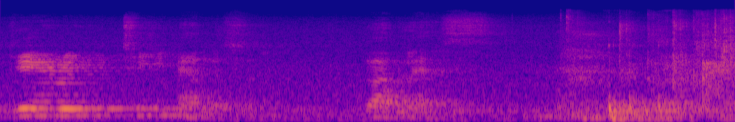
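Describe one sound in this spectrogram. A woman speaks calmly through a microphone.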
